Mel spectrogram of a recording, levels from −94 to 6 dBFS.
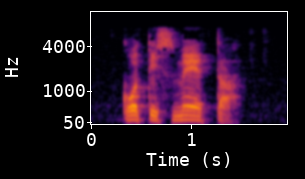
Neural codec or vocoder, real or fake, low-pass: none; real; 7.2 kHz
